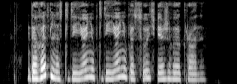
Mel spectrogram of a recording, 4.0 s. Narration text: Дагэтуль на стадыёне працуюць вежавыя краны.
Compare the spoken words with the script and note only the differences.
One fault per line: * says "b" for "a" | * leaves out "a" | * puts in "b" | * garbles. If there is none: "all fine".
* puts in "стадыёне"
